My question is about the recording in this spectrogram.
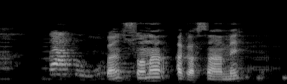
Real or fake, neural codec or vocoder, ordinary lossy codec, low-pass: real; none; MP3, 32 kbps; 7.2 kHz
